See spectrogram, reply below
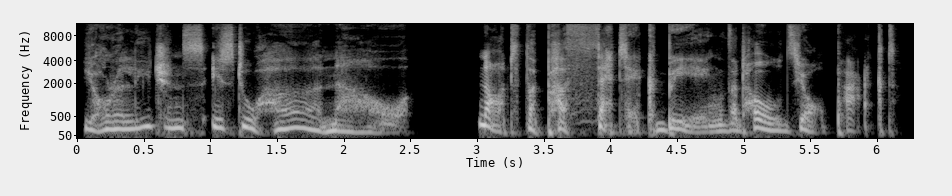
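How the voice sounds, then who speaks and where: A woman playing a cruel, haughty drow cult commander in a video game, with a breathy, husky voice and a commanding, menacing manner. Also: sits low, very animated, slow pace, a bit bright, exaggerated voice. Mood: low, menacing. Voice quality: breathy, husky, often dropping to a whisper. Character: imperious, cruel female drow cult commander, seductive and zealous.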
